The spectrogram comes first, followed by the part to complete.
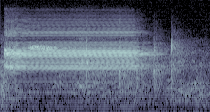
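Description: Wrestling scoreboard timer buzzer sounding one loud, steady tone for nearly three seconds, stopping the action at the end of a period.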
